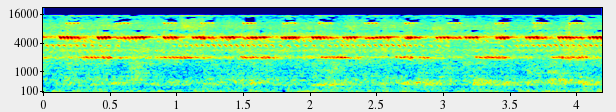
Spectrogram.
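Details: Cricket chorus used as a rat-repelling sleep sound: dense, pulsing high-pitched trills layered in several bands, beating in rapid rhythmic bursts about four times a second, with a steady shimmering background.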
